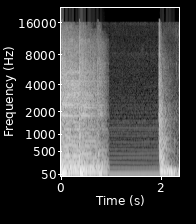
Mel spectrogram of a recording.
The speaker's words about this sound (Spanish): Ese ruido no es solo una construcción, es el sonido de un sueño que se hace realidad. En Santa Bárbara, estudiantes de arquitectura de la USS diseñaron Casa Colmena, un proyecto de viviendas rurales sustentables que hoy empieza a construir futuro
